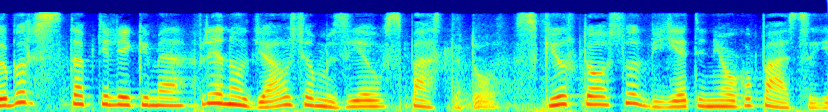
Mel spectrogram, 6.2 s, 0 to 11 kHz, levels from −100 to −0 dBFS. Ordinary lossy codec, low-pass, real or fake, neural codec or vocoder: MP3, 64 kbps; 7.2 kHz; fake; codec, 16 kHz, 1 kbps, X-Codec, WavLM features, trained on Multilingual LibriSpeech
